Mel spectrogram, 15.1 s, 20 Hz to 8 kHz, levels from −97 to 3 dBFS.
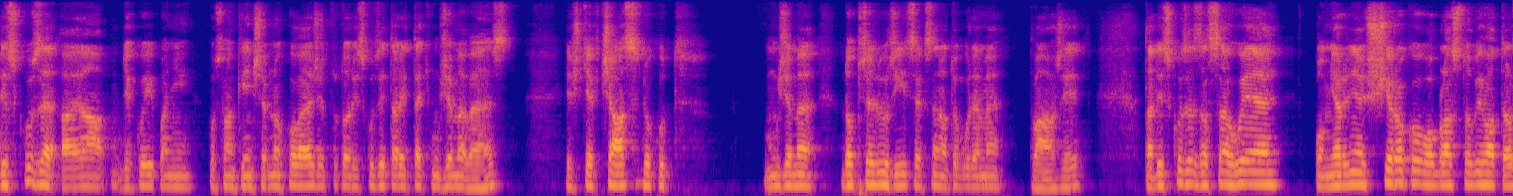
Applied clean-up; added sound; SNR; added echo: neural mask model DeepFilterNet 3.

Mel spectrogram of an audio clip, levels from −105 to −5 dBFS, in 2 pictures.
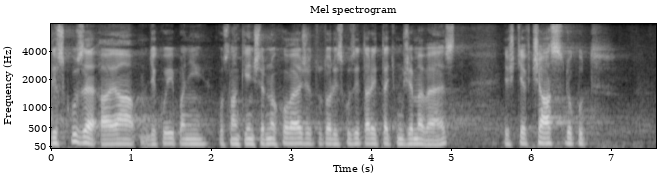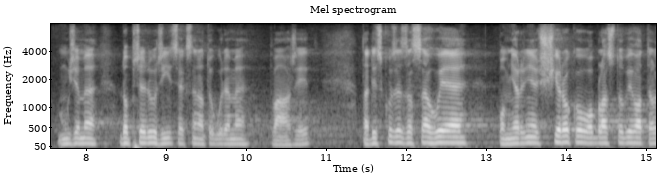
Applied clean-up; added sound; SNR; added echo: none; none; none; none.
